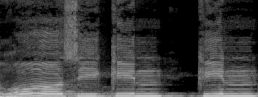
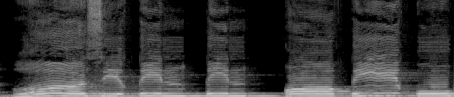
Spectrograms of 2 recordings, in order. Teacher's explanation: Jangan ghasiqin kin, nah, udah mirip ada desisnya pula, semakin mirip dengan kaf nanti. Jadi jangan sampai ada desis dan juga jangan sampai hilang ketebalannya qaf ya. Jadi harus tetap ada meskipun kasroh.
